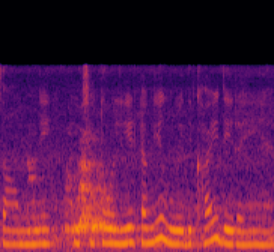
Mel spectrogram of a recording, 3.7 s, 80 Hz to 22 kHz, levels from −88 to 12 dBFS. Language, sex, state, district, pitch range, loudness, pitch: Hindi, female, Bihar, Sitamarhi, 210-230 Hz, -19 LUFS, 215 Hz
